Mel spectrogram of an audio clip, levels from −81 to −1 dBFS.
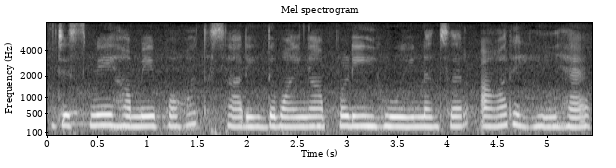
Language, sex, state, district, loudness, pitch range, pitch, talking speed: Hindi, female, Punjab, Fazilka, -13 LUFS, 215-225 Hz, 220 Hz, 120 wpm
